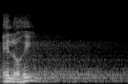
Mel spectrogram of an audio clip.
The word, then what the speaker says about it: Elohim: desde el principio es un nombre que se pronuncia Elohim.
